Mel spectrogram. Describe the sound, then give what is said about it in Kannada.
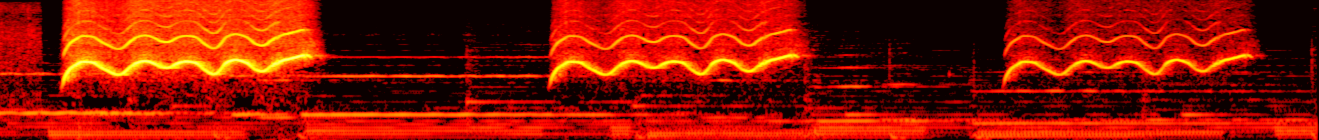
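Soft, warbling whistling from a person walking home comes in three clear phrases separated by pauses. Each phrase wavers up and down in pitch, and the last two phrases are slightly quieter than the first. “ಮರಿಗಳನ್ನು ಮತ್ತು ಛತ್ರಿಯನ್ನು ಹಿಂತಿರುಗಿ ನೋಡುತ್ತಾ ಸಣ್ಣಗೆ ಸಿಳ್ಳೆ ಹೊಡೆಯುತ್ತಾ ಅವನು ಮನೆಯ ಕಡೆಗೆ ಹೆಜ್ಜೆ ಹಾಕಿದನು.”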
